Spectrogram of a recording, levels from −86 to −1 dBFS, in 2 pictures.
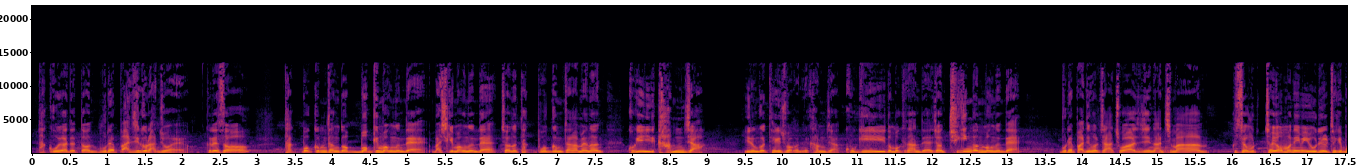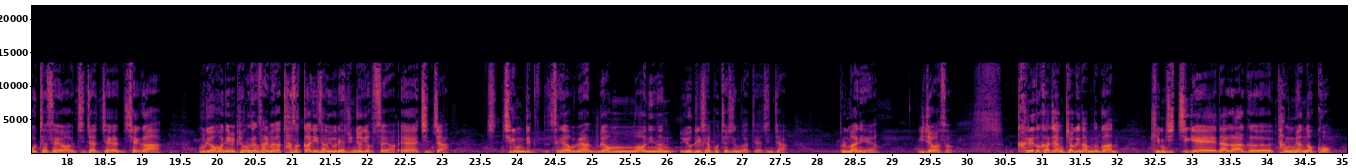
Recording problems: chatter from many people; faint; throughout; 25 dB below the speech

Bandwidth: 13.5 kHz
